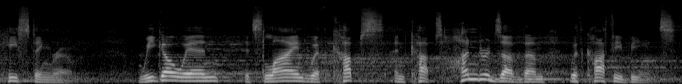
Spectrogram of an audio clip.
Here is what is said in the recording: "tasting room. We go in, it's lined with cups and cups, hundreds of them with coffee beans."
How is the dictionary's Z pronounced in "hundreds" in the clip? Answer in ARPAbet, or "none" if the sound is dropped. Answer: Z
